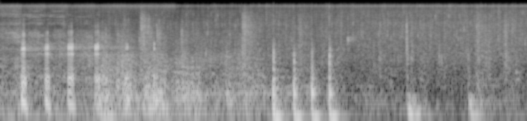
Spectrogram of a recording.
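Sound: rainstorm with thunder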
